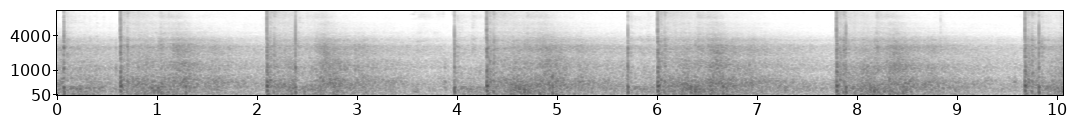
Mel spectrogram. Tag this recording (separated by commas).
fireworks banging, Fireworks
